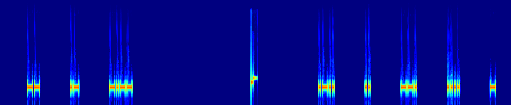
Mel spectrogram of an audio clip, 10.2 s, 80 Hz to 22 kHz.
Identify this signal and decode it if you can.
Morse code, heard as a keyed tone, about 36 wpm, spaced as for 12 wpm, 700 Hz. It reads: MAY LIGHT
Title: 6x Character Spacing - Top 500 Words - 35wpm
